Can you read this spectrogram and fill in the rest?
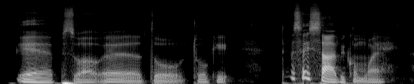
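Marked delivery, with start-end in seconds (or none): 0.2-2.4 put-on sick croaking voice, slow and rough. Imitating a worker faking illness in an audio to the team: imitating a fake sick voice. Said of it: "com aquela voz de".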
